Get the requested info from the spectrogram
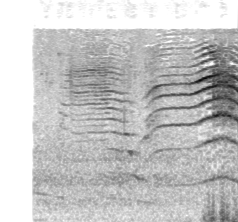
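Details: Cat fighting: a long, wavering, harmonic-rich yowl that swells steadily louder over about three seconds and ends in a harsher, noisier burst.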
